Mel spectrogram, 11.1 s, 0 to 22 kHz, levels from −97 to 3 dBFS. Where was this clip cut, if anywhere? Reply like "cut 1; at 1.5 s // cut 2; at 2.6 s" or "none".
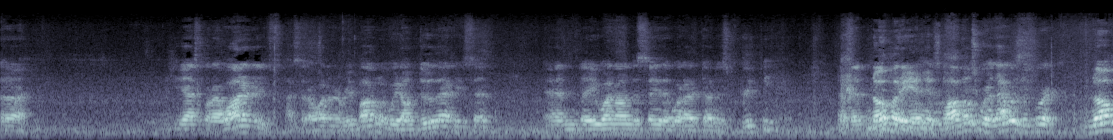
none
